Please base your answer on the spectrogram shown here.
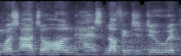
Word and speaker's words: Arthur Holm: So if I were to go back to Australia and pronounce your company name correctly, I would pronounce it Arthur Holm. That would be spot on.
